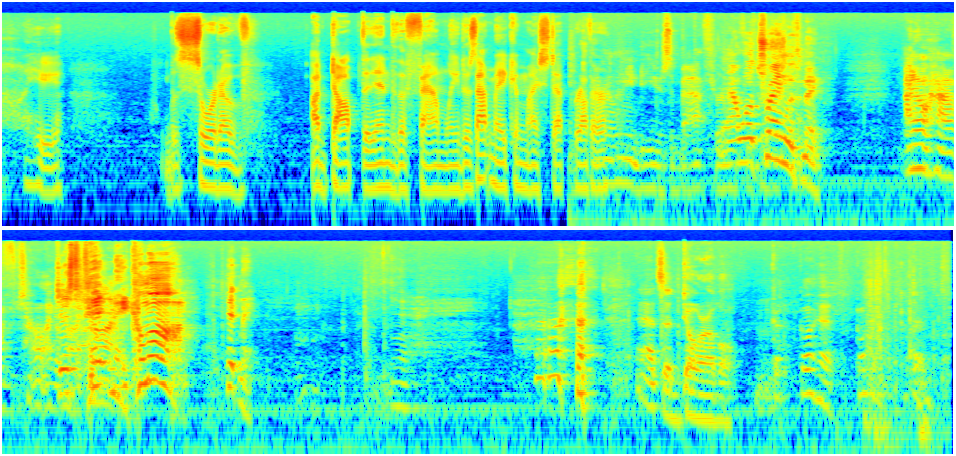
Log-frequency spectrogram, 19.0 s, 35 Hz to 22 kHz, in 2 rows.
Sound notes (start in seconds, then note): 13.1 moans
